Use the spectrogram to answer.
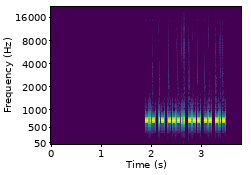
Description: Morse code, heard as a keyed tone, about 51 wpm, 700 Hz. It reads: KA8OMK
